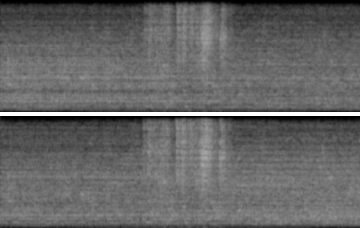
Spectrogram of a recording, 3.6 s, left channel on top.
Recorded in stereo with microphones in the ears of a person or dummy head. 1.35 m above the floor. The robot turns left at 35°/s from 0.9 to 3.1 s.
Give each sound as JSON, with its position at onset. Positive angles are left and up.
{"t": 0.0, "sound": "running water", "azimuth_deg": 15, "distance_m": 0.9}
{"t": 1.4, "sound": "a dropped coin", "side_deg": -35, "distance_m": 1.1}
